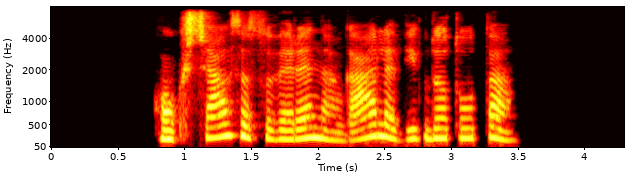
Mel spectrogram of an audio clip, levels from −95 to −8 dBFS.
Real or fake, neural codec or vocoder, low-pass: real; none; 7.2 kHz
